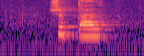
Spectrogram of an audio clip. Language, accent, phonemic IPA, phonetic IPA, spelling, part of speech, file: Armenian, Eastern Armenian, /ʒəpˈtɑl/, [ʒəptɑ́l], ժպտալ, verb, Hy-ժպտալ.ogg
- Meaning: to smile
